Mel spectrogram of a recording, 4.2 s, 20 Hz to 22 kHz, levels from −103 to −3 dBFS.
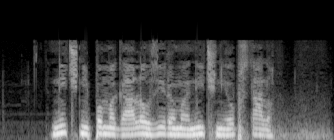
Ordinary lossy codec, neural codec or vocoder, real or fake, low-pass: AAC, 24 kbps; none; real; 19.8 kHz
